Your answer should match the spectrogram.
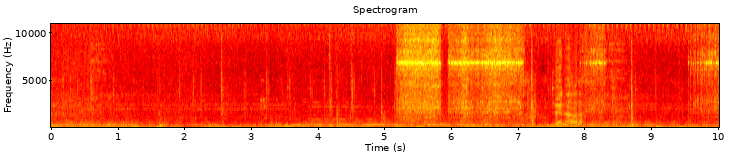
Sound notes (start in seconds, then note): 0.0 wind blowing; 5.4 chain pulling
